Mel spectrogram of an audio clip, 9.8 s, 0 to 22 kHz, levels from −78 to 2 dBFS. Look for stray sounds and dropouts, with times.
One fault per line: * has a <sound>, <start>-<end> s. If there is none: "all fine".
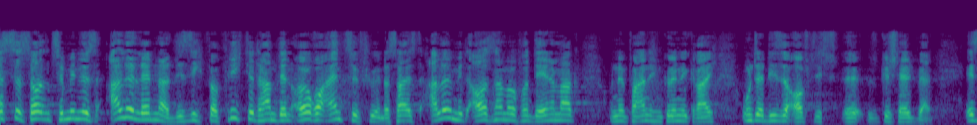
all fine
